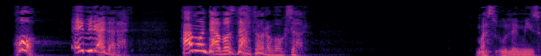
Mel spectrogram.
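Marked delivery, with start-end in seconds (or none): 0.1-3.1 put-on much higher, urgent old woman's voice; eager old grandmother. A narrator's reading. Grandmother urging her grandson to bet, eager high voice. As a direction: push him to bet on zero.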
